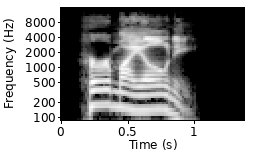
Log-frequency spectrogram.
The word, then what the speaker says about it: Hermione: It's pronounced Hermione.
